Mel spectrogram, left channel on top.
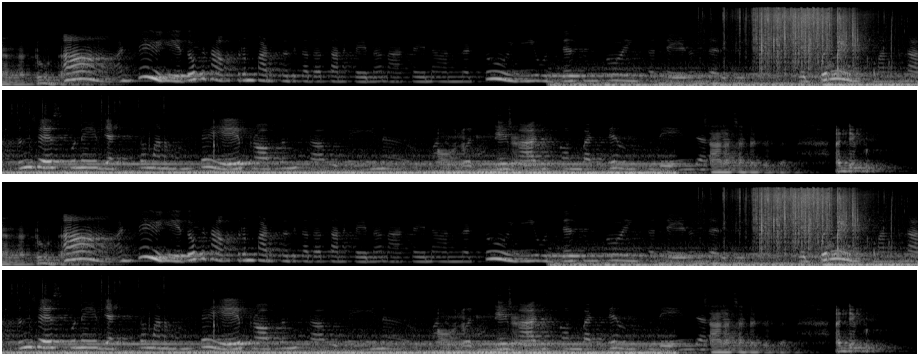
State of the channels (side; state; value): both; identical; correlation 1.00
